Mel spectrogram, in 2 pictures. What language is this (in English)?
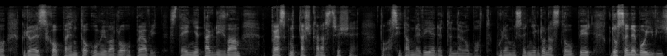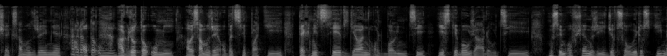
Czech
